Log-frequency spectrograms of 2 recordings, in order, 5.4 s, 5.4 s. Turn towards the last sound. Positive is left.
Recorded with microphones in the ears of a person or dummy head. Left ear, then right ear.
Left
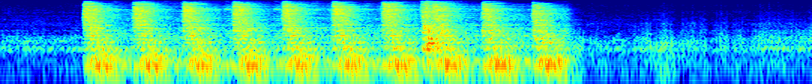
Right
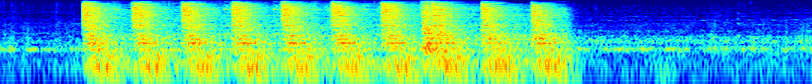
turn(degrees=-10)  # may be behind; listen again after turning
